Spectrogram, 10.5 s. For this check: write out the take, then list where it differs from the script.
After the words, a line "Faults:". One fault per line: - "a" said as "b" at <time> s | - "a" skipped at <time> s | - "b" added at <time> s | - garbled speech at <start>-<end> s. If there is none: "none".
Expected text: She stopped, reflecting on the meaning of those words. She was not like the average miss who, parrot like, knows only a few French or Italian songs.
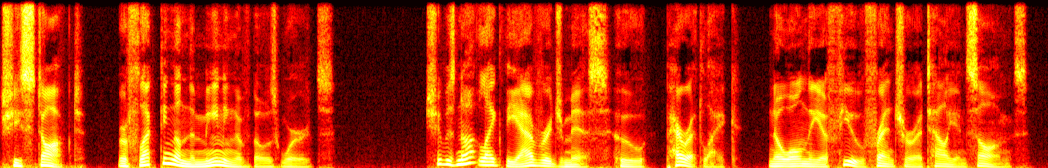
She stopped, reflecting on the meaning of those words. She was not like the average miss who, parrot like, know only a few French or Italian songs.
Faults:
- "knows" said as "know" at 7.7 s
